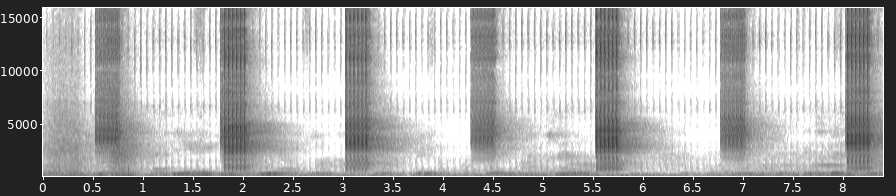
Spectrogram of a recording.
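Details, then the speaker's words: 2000 Ford F-350 7.3 Powerstroke diesel, 567,000 km, hard cold start complaint: injector buzz test, seven sharp electrical buzzes about a second apart, injectors 2 and 5 fainter and 8 doubtful; weak injectors, not firing properly. "so I'm gonna start this Buzz test so it's gonna Buzz all eight one two's a little weak three is good four is good five's weak six is good"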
